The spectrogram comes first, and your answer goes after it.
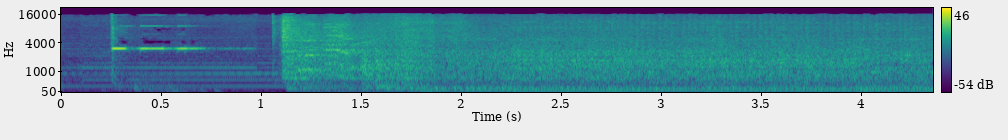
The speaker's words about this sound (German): So, der Notantrieb ist gestartet. Jetzt werden wir ihn ein bisschen warm laufen lassen und dann geben wir Gas und werden dann fahren.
